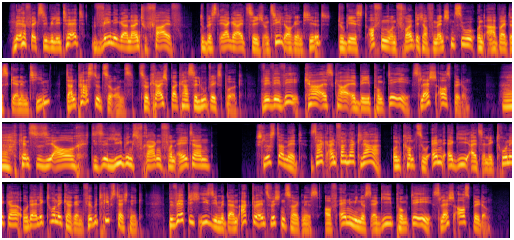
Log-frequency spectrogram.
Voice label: german corporate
